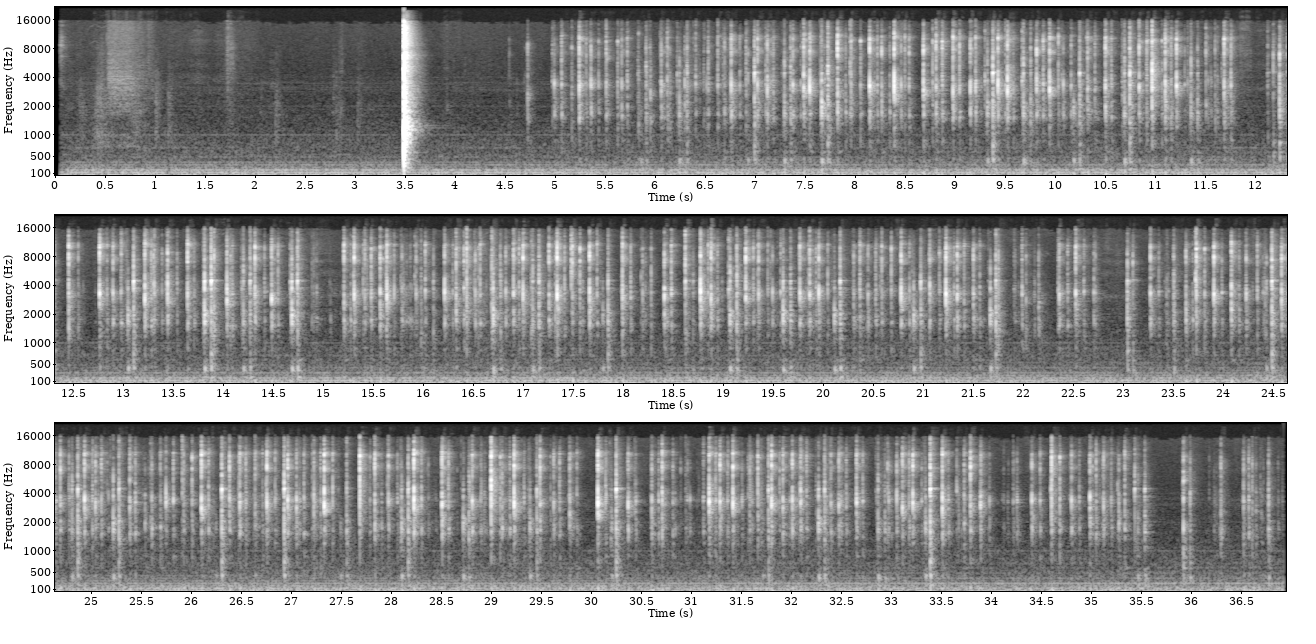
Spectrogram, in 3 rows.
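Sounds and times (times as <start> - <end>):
sharp loud click: 3.5 - 3.7
fast mechanical keyboard typing: 5.0 - 36.9.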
